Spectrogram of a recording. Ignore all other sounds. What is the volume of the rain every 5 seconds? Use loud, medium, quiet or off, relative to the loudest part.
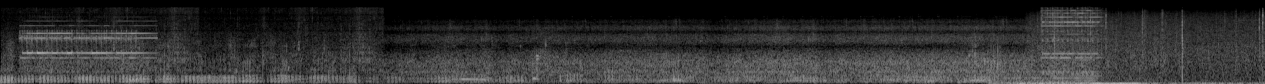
medium, loud, loud.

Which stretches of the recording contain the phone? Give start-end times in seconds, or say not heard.
0.1-1.6, 4.6-5.6, 9.8-11.1.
